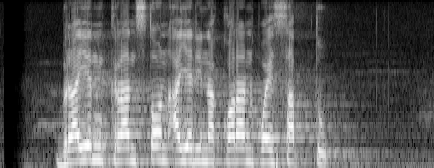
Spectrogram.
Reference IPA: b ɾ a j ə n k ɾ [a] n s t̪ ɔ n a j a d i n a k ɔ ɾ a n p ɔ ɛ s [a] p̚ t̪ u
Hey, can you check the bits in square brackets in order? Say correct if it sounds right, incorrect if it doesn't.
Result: correct, correct

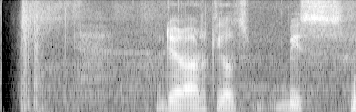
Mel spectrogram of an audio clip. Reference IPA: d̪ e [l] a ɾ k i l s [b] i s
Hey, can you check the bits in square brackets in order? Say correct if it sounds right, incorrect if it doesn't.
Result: incorrect: ɾ, correct

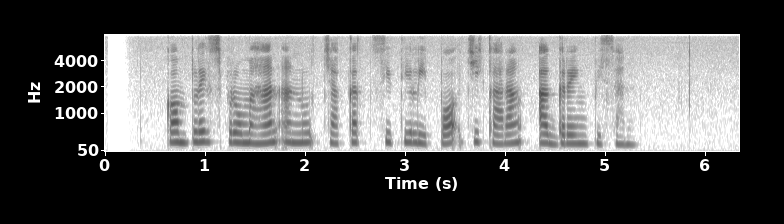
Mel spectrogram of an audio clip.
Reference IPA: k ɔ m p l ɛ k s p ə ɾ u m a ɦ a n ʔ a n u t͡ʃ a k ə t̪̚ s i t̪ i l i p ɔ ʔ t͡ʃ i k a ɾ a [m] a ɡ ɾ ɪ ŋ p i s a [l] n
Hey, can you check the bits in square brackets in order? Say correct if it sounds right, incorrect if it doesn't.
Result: incorrect: ŋ, incorrect: none

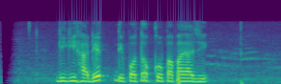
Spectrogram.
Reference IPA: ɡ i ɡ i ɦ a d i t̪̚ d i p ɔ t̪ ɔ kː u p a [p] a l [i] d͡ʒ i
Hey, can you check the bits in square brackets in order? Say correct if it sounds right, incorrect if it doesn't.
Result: correct, incorrect: a

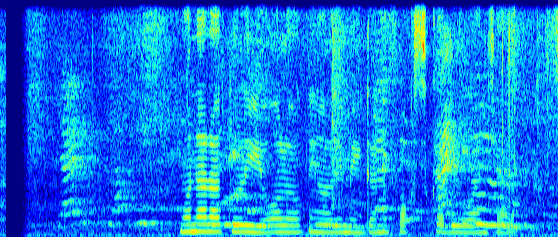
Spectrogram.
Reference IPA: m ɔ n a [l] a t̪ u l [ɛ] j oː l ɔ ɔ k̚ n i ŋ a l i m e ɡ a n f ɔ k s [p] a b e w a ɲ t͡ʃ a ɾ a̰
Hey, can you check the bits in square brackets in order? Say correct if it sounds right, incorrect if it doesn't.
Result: incorrect: ɾ, incorrect: i, incorrect: k

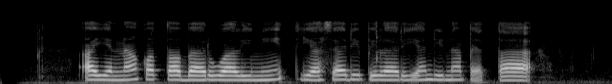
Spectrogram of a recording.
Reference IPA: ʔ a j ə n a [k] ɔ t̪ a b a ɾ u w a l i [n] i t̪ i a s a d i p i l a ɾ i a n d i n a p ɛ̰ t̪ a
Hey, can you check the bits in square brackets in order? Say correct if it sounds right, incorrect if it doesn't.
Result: correct, correct

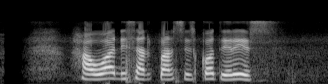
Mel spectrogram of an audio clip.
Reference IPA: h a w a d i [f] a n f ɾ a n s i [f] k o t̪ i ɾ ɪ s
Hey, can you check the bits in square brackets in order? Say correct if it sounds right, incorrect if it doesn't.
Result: incorrect: s, incorrect: s

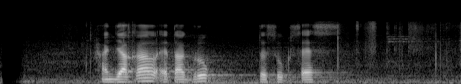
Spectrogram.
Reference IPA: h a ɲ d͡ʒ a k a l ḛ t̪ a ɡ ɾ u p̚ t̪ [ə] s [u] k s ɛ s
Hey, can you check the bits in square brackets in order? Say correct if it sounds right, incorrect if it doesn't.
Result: correct, correct

